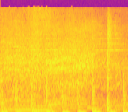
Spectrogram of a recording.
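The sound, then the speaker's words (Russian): A car's engine roars as it speeds off after a sharp U-turn toward a motorway. A pitched engine drone runs over repeated throbbing pulses and stays loud throughout. “Машина едва не сбила своего хозяина, совершив немыслимый разворот, и умчалась в сторону автострады.”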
